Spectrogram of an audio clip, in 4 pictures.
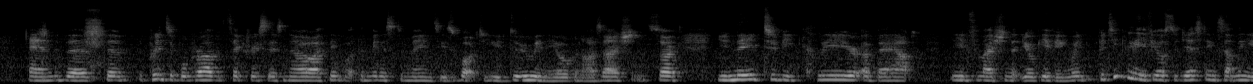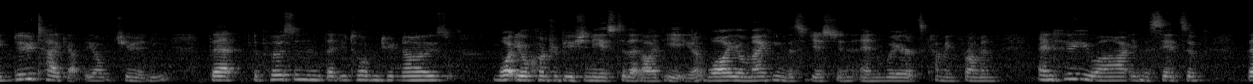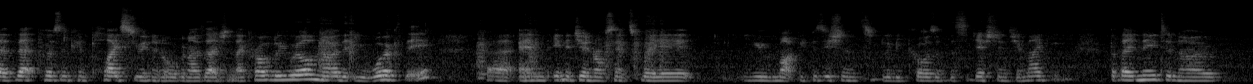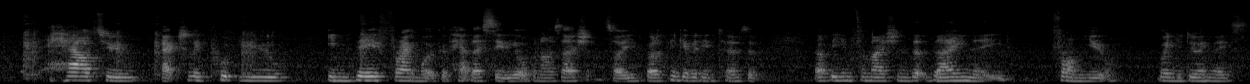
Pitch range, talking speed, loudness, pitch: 170-195 Hz, 190 wpm, -37 LUFS, 185 Hz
